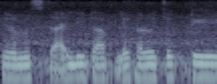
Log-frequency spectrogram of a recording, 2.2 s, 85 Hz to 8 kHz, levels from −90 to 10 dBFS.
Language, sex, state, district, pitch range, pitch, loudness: Bengali, male, West Bengal, Paschim Medinipur, 120-125 Hz, 120 Hz, -27 LUFS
